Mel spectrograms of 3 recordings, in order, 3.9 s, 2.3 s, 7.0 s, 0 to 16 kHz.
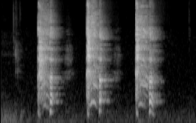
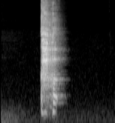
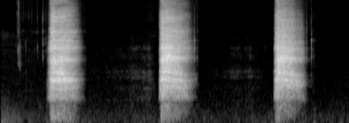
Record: {"three_cough_length": "3.9 s", "three_cough_amplitude": 21876, "three_cough_signal_mean_std_ratio": 0.38, "cough_length": "2.3 s", "cough_amplitude": 32766, "cough_signal_mean_std_ratio": 0.28, "exhalation_length": "7.0 s", "exhalation_amplitude": 32768, "exhalation_signal_mean_std_ratio": 0.37, "survey_phase": "beta (2021-08-13 to 2022-03-07)", "age": "45-64", "gender": "Female", "wearing_mask": "No", "symptom_fatigue": true, "symptom_onset": "12 days", "smoker_status": "Never smoked", "respiratory_condition_asthma": false, "respiratory_condition_other": false, "recruitment_source": "REACT", "submission_delay": "1 day", "covid_test_result": "Negative", "covid_test_method": "RT-qPCR", "influenza_a_test_result": "Negative", "influenza_b_test_result": "Negative"}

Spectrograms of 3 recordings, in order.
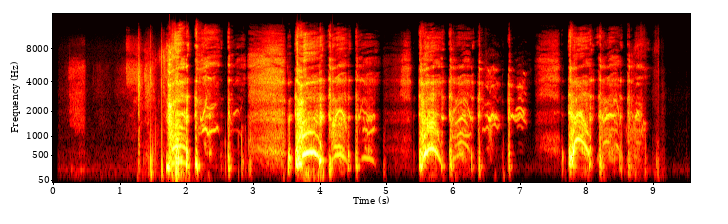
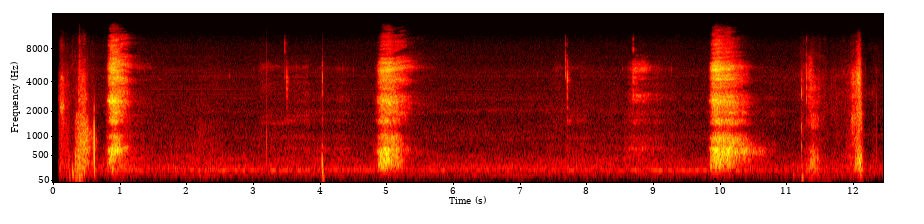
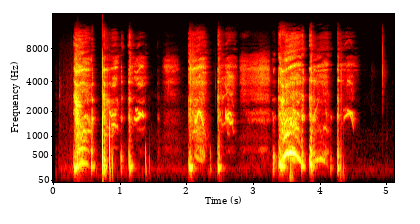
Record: {"three_cough_length": "9.6 s", "three_cough_amplitude": 28372, "three_cough_signal_mean_std_ratio": 0.43, "exhalation_length": "12.5 s", "exhalation_amplitude": 6225, "exhalation_signal_mean_std_ratio": 0.31, "cough_length": "5.1 s", "cough_amplitude": 32767, "cough_signal_mean_std_ratio": 0.44, "survey_phase": "beta (2021-08-13 to 2022-03-07)", "age": "45-64", "gender": "Female", "wearing_mask": "No", "symptom_none": true, "smoker_status": "Never smoked", "respiratory_condition_asthma": false, "respiratory_condition_other": false, "recruitment_source": "REACT", "submission_delay": "1 day", "covid_test_result": "Negative", "covid_test_method": "RT-qPCR", "influenza_a_test_result": "Negative", "influenza_b_test_result": "Negative"}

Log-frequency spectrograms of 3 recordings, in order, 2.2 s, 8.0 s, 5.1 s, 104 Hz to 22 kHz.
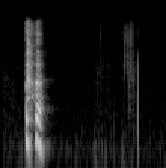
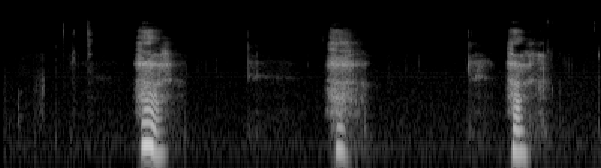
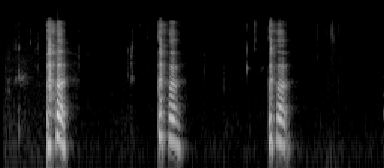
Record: {"cough_length": "2.2 s", "cough_amplitude": 24266, "cough_signal_mean_std_ratio": 0.21, "exhalation_length": "8.0 s", "exhalation_amplitude": 10997, "exhalation_signal_mean_std_ratio": 0.24, "three_cough_length": "5.1 s", "three_cough_amplitude": 29512, "three_cough_signal_mean_std_ratio": 0.23, "survey_phase": "beta (2021-08-13 to 2022-03-07)", "age": "65+", "gender": "Female", "wearing_mask": "No", "symptom_none": true, "smoker_status": "Never smoked", "respiratory_condition_asthma": false, "respiratory_condition_other": false, "recruitment_source": "REACT", "submission_delay": "2 days", "covid_test_result": "Negative", "covid_test_method": "RT-qPCR", "influenza_a_test_result": "Negative", "influenza_b_test_result": "Negative"}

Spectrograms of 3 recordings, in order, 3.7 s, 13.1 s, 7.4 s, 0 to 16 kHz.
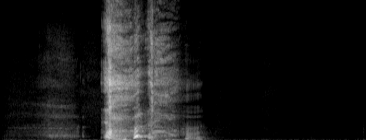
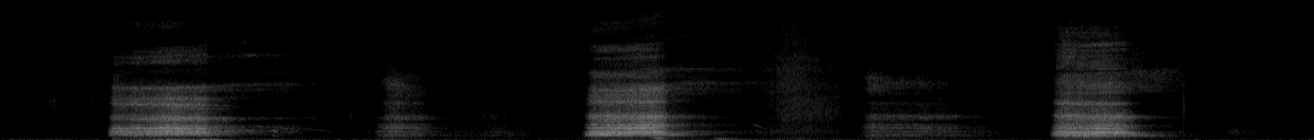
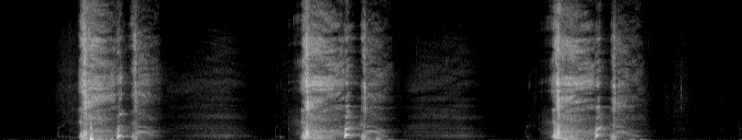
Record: {"cough_length": "3.7 s", "cough_amplitude": 32059, "cough_signal_mean_std_ratio": 0.25, "exhalation_length": "13.1 s", "exhalation_amplitude": 769, "exhalation_signal_mean_std_ratio": 0.46, "three_cough_length": "7.4 s", "three_cough_amplitude": 22727, "three_cough_signal_mean_std_ratio": 0.33, "survey_phase": "beta (2021-08-13 to 2022-03-07)", "age": "45-64", "gender": "Female", "wearing_mask": "No", "symptom_sore_throat": true, "symptom_diarrhoea": true, "symptom_headache": true, "symptom_onset": "3 days", "smoker_status": "Ex-smoker", "respiratory_condition_asthma": true, "respiratory_condition_other": false, "recruitment_source": "Test and Trace", "submission_delay": "1 day", "covid_test_result": "Positive", "covid_test_method": "RT-qPCR", "covid_ct_value": 36.9, "covid_ct_gene": "N gene"}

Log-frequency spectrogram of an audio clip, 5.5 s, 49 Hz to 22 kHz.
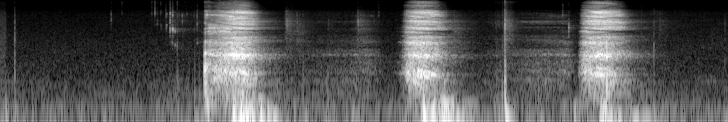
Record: {"exhalation_length": "5.5 s", "exhalation_amplitude": 2280, "exhalation_signal_mean_std_ratio": 0.37, "survey_phase": "beta (2021-08-13 to 2022-03-07)", "age": "45-64", "gender": "Female", "wearing_mask": "No", "symptom_runny_or_blocked_nose": true, "symptom_sore_throat": true, "symptom_diarrhoea": true, "symptom_fatigue": true, "symptom_headache": true, "symptom_onset": "3 days", "smoker_status": "Never smoked", "respiratory_condition_asthma": false, "respiratory_condition_other": false, "recruitment_source": "Test and Trace", "submission_delay": "1 day", "covid_test_result": "Positive", "covid_test_method": "RT-qPCR", "covid_ct_value": 26.8, "covid_ct_gene": "ORF1ab gene"}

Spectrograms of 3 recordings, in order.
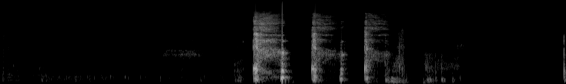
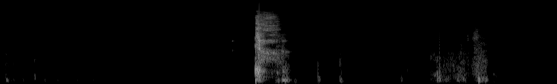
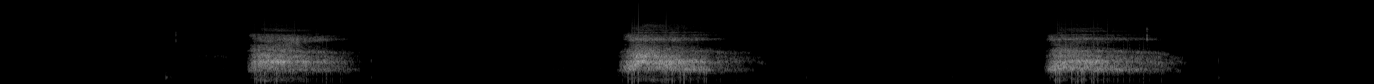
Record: {"three_cough_length": "5.7 s", "three_cough_amplitude": 12196, "three_cough_signal_mean_std_ratio": 0.24, "cough_length": "5.6 s", "cough_amplitude": 10268, "cough_signal_mean_std_ratio": 0.19, "exhalation_length": "13.7 s", "exhalation_amplitude": 4844, "exhalation_signal_mean_std_ratio": 0.36, "survey_phase": "beta (2021-08-13 to 2022-03-07)", "age": "45-64", "gender": "Female", "wearing_mask": "No", "symptom_none": true, "smoker_status": "Never smoked", "respiratory_condition_asthma": false, "respiratory_condition_other": false, "recruitment_source": "REACT", "submission_delay": "2 days", "covid_test_result": "Negative", "covid_test_method": "RT-qPCR", "influenza_a_test_result": "Negative", "influenza_b_test_result": "Negative"}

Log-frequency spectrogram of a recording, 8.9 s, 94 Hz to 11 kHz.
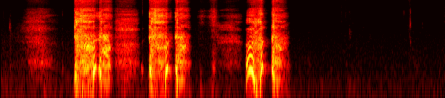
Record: {"three_cough_length": "8.9 s", "three_cough_amplitude": 32533, "three_cough_signal_mean_std_ratio": 0.39, "survey_phase": "alpha (2021-03-01 to 2021-08-12)", "age": "45-64", "gender": "Female", "wearing_mask": "No", "symptom_none": true, "smoker_status": "Current smoker (1 to 10 cigarettes per day)", "respiratory_condition_asthma": false, "respiratory_condition_other": false, "recruitment_source": "Test and Trace", "submission_delay": "0 days", "covid_test_result": "Negative", "covid_test_method": "LFT"}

